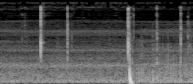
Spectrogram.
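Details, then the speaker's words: Accucraft Ruby live steam locomotive gas burner being lit: one sharp low pop among light clicks; flame not sitting at the back of the burner, which can damage the engine. "That's what you not That's what you don't want it to do. That can damage your engine."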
